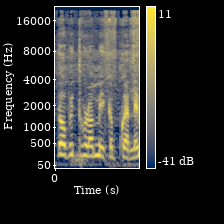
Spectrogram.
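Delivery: ordinary talk, nothing marked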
